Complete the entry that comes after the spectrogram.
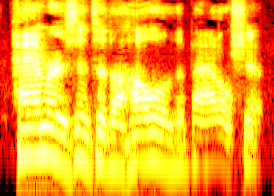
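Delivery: ordinary talk, nothing marked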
